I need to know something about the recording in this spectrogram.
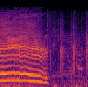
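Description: A loud, sustained tone slides downward and cuts off, then a brief patter of applause for a singer follows, with irregular claps that stay fairly steady until the end.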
